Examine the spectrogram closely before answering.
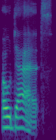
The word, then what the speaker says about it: Odette: Odette. They kept calling her Adet.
